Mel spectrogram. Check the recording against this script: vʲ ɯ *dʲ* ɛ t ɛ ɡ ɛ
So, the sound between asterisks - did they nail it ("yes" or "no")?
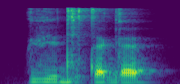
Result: yes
